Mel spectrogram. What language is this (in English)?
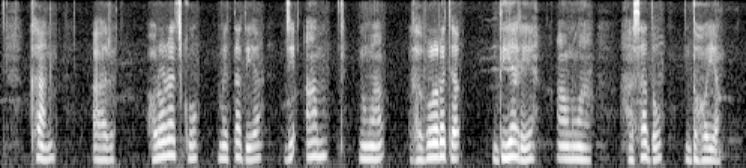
Santali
